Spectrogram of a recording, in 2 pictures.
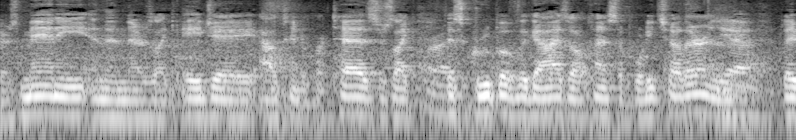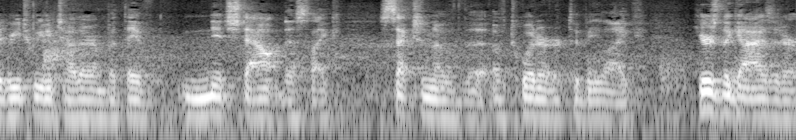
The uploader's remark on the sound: Live from Menfluential 2019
